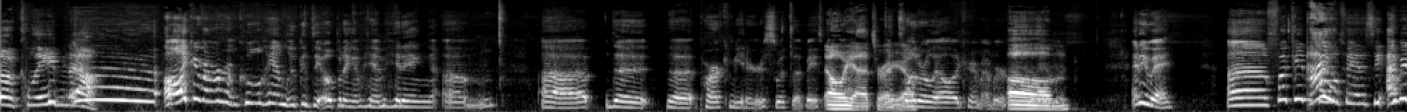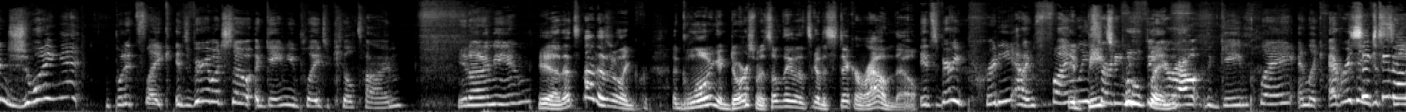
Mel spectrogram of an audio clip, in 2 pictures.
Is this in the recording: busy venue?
no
